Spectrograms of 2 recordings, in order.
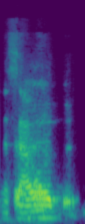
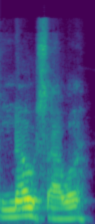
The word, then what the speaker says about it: Nosawa: How do you say that Asian guy's name? Nasawa? So it's Nosawa and Miyamoto.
